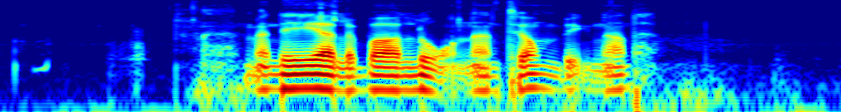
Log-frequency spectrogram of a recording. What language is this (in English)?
Swedish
